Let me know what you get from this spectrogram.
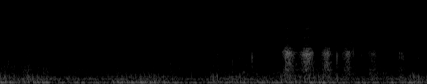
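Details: Late-night indoor purring from pet cat Hinoki while being cuddled by the father of the house; a soft, continuous low rumble, broken near the middle by a couple of brief snuffly breaths or rustles.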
